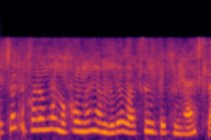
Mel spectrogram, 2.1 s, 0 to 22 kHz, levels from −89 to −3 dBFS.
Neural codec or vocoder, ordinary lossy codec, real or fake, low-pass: codec, 16 kHz, 2 kbps, FreqCodec, smaller model; none; fake; 7.2 kHz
